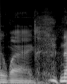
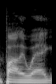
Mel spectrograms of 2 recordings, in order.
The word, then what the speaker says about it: Poliwag: Poliwag. Now, if that I said wog. – Yeah, it's, you said it wrong.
